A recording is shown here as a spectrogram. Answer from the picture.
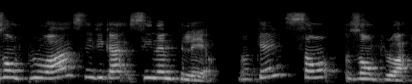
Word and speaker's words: sans emploi: exemple, mon frère est sans emploi. Sans emploi significa sin empleo, ¿ok? Sans emploi. Y aquí tienen que hacer la conexión entre la S y la E.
